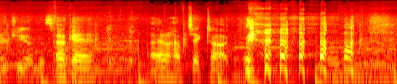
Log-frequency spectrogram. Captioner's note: laughing; crew member laughs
